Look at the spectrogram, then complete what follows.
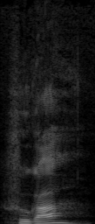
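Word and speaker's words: hygge: It's actually pronounced huga and it's Danish.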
